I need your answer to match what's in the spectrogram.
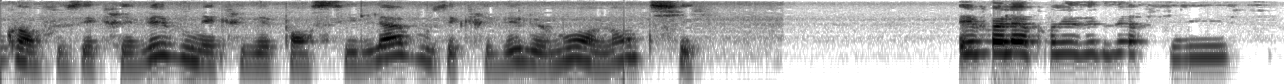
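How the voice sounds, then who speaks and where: A woman teaching a recorded phonics lesson to young children, speaking slowly and clearly, sounding out words syllable by syllable. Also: medium pitch, warm tone. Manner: slow, carefully articulated, syllable by syllable. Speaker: primary school teacher. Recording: dull lo-fi recording.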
